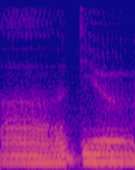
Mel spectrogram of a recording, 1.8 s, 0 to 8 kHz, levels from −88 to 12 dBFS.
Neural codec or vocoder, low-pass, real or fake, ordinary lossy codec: codec, 16 kHz, 0.4 kbps, LongCat-Audio-Codec; 7.2 kHz; fake; none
